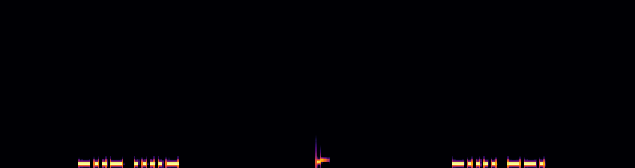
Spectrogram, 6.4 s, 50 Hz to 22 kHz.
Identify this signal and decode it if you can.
Morse code, heard as a keyed tone, about 31 wpm, 700 Hz. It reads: X4 6G
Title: Single-Letter Single-Number 30wpm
